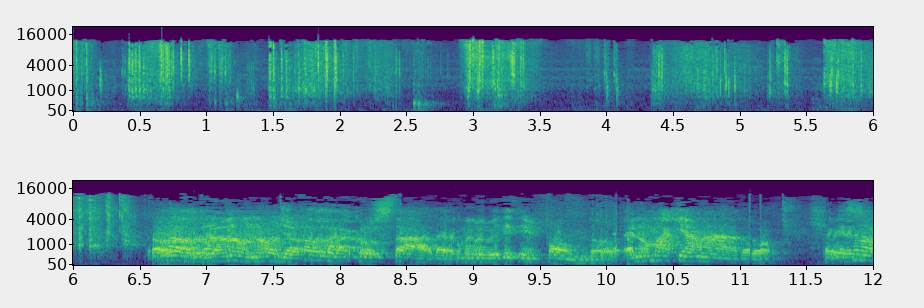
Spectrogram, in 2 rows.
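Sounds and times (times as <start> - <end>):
foil tray crinkling: 0.0 - 6.6.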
